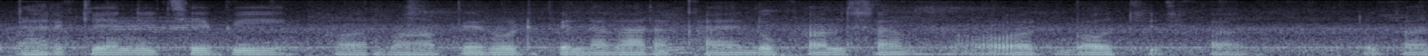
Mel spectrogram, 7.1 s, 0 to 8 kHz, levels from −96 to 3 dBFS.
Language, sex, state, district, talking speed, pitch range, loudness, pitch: Hindi, male, Bihar, Begusarai, 170 wpm, 100-105 Hz, -32 LUFS, 100 Hz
